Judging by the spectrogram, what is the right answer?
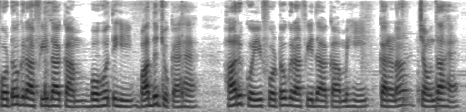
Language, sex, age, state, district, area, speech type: Punjabi, female, 18-30, Punjab, Tarn Taran, urban, spontaneous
